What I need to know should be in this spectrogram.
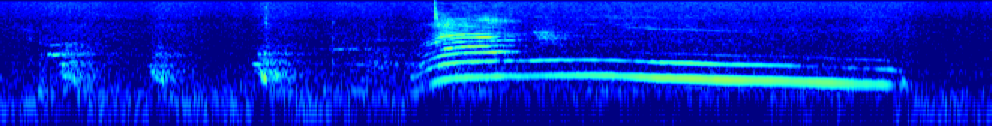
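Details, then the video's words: Feral female cat at an animal shelter, loudly meowing: one long drawn-out meow about two and a half seconds long. It rises sharply, then holds and slowly falls, after a few faint short sounds. "The Incredible Meowing and Hissing Cat"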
